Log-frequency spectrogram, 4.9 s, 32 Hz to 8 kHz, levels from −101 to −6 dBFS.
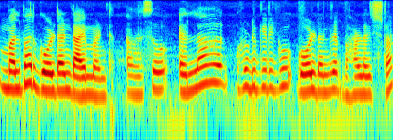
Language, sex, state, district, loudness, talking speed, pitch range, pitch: Kannada, female, Karnataka, Dakshina Kannada, -18 LUFS, 160 wpm, 200-255 Hz, 230 Hz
